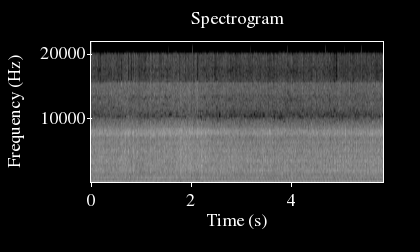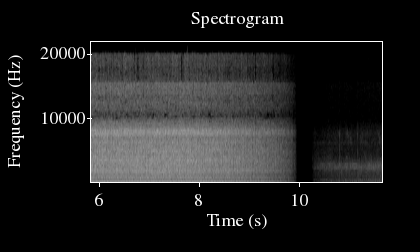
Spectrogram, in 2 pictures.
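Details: 1982 John Deere 108 lawn mower being built into a mud mower, first start after fitting a different carburetor and a new exhaust: brief rev settles into a steady, even idle without hunting or stumbling, then shuts off cleanly.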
